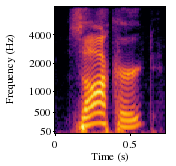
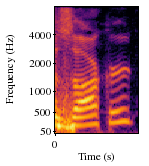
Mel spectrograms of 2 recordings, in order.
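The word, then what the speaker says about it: Zochert: Observing, recording affairs is Joe Zockert. Now I make sure I got that right. Got the CH, so now we got that, the hard C sound. So Joe Zockert, and he and Chris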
